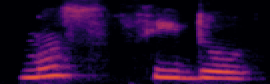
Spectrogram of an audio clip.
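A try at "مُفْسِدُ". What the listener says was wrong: Musfidu değil. Mufsidu. Önce fe sonra sin. Mufsidu.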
